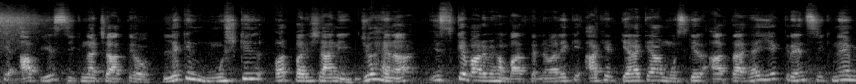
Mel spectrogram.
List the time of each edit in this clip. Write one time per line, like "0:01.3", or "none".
0:01.5
0:03.5

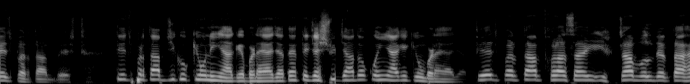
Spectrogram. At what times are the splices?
0:01.2

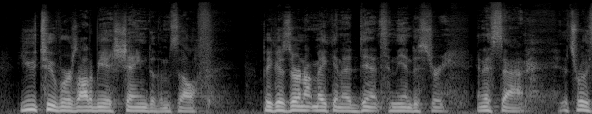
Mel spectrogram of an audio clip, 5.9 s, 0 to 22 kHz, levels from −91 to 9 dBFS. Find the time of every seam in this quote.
0:04.6

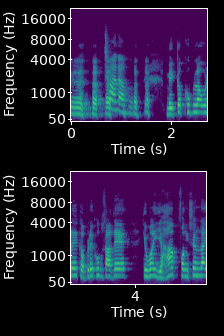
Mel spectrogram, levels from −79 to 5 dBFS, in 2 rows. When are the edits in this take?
0:01.7

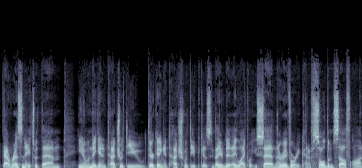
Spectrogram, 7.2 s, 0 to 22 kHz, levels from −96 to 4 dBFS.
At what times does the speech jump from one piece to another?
none

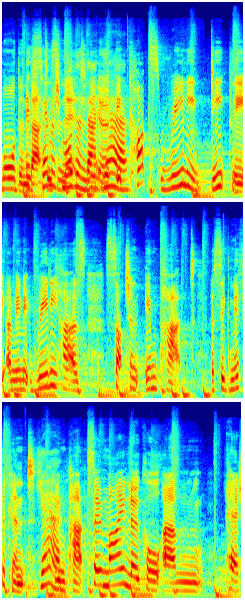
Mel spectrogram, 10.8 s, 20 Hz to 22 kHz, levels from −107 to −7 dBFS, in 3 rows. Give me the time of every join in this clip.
none

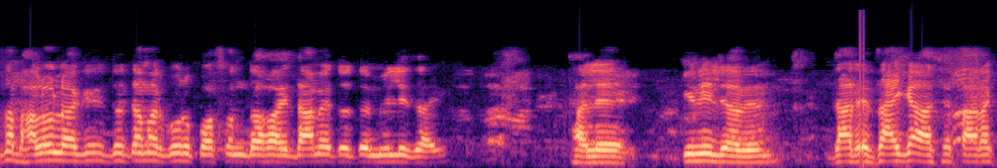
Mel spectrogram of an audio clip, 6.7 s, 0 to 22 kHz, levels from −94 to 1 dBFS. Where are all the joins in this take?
none

